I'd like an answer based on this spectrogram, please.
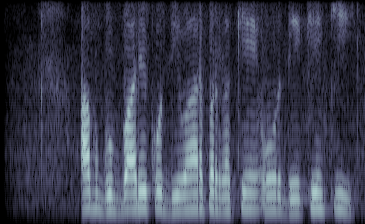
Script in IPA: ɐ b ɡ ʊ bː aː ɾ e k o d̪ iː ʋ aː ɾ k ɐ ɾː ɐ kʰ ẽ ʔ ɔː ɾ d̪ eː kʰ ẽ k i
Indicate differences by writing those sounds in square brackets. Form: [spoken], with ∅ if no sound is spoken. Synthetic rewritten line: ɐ b ɡ ʊ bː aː ɾ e k o d̪ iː ʋ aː ɾ [p] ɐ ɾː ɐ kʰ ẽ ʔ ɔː ɾ d̪ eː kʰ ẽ k i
